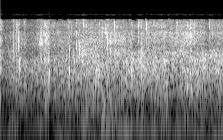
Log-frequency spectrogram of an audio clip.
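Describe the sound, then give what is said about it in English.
An audience claps steadily, a dense, continuous wash of applause that stays loud and even from start to finish with no voices standing out. “On behalf of, give a round of applause.”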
